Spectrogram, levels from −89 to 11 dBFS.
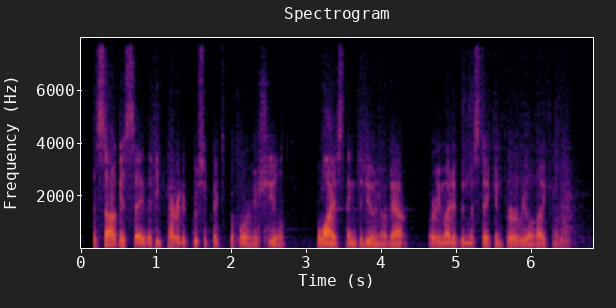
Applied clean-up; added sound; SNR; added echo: neural mask model RNNoise.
